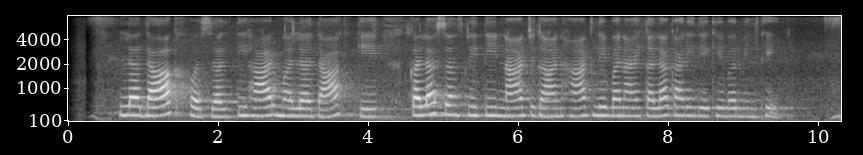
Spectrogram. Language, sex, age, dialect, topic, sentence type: Chhattisgarhi, female, 25-30, Central, agriculture, statement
